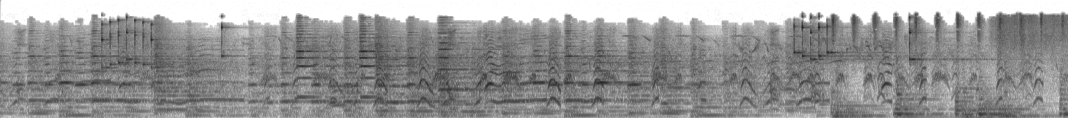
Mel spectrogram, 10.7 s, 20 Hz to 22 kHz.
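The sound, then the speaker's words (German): A pack of four hunting dogs, arriving with a hunter, barks and yelps nonstop, their overlapping calls loud, forming a dense, excited chorus that shifts slightly in tone toward the end. “Indes kam ein Jäger mit 4 Hunden daher.”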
